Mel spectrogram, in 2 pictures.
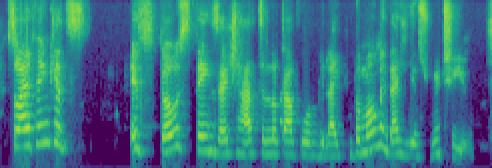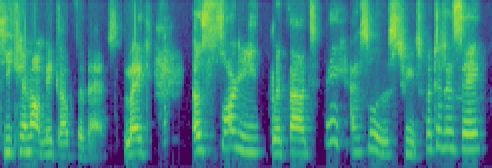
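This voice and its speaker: Young woman, slightly high voice, casual podcast chat, slangy animated storytelling. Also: fairly quick.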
